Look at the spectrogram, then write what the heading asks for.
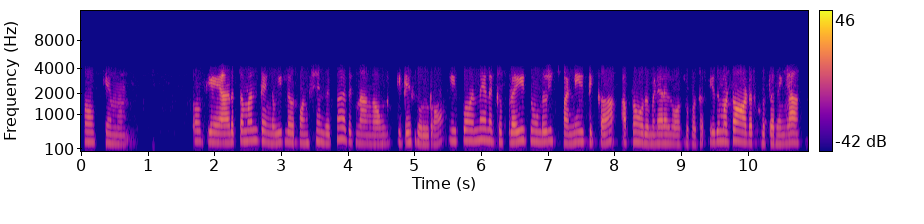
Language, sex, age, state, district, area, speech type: Tamil, female, 18-30, Tamil Nadu, Sivaganga, rural, conversation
